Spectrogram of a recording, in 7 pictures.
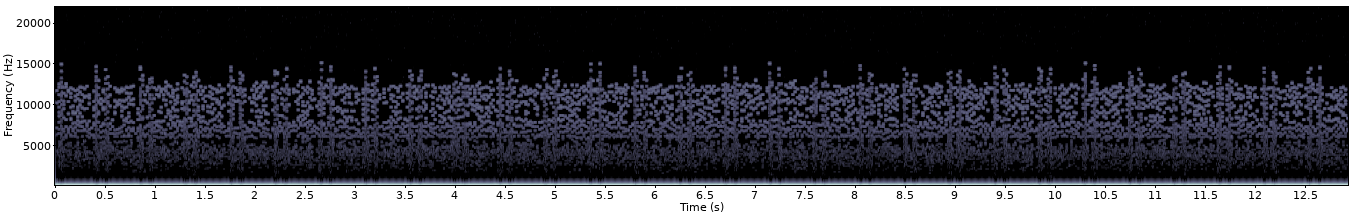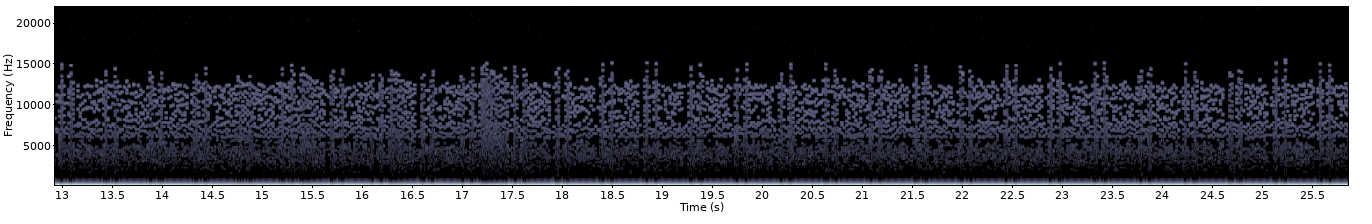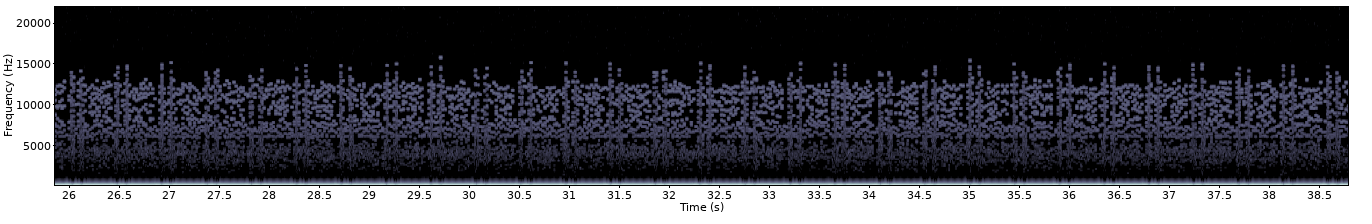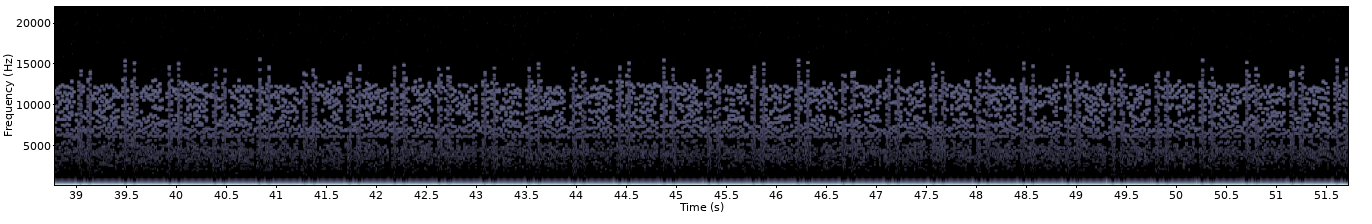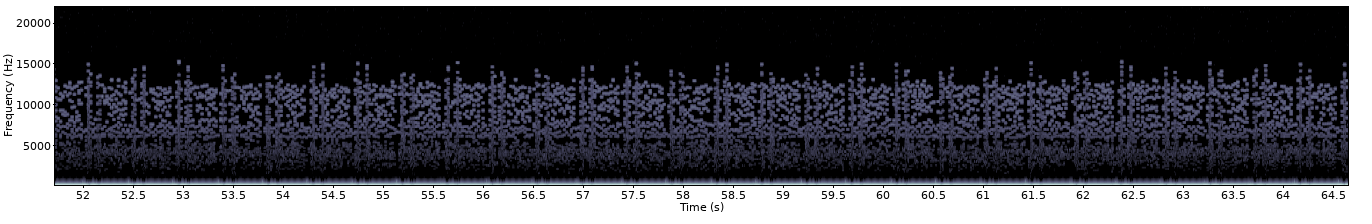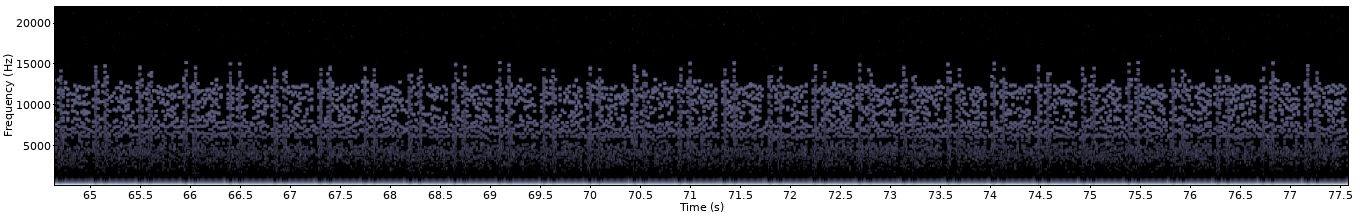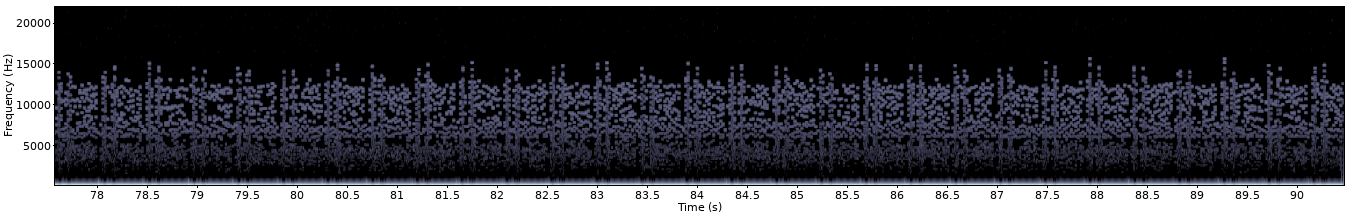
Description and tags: system 100 drones 2
A series of drone sounds created using a Roland System 100 modular synth. Lots of deep roaring bass.
bass-drone, modular-synth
